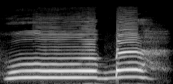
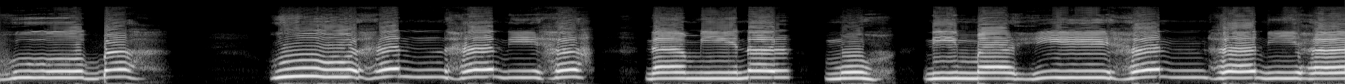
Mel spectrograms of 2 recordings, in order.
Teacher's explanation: Ha ini sifatnya yaitu rokhawah, mengalir suara kita.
